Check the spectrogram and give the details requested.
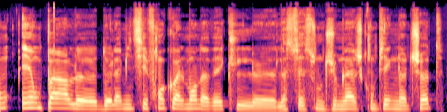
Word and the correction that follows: Landshut: Comment on prononce exactement? – Landshut. – Landshut, pardon. Landshut.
